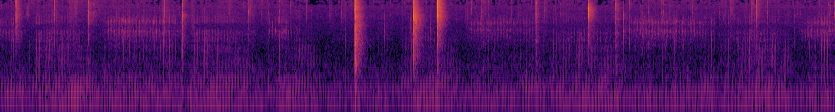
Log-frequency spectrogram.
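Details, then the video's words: Soft, continuous purring from a sleeping cat by a cozy fireplace, a deep pulsing rumble that dominates, with a few scattered crackles and pops from the fire, two of them sharper around the middle. "Warm Fireplace Ambience with a Sleeping Cat 🐱💤Fireplace & Soft Purring"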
